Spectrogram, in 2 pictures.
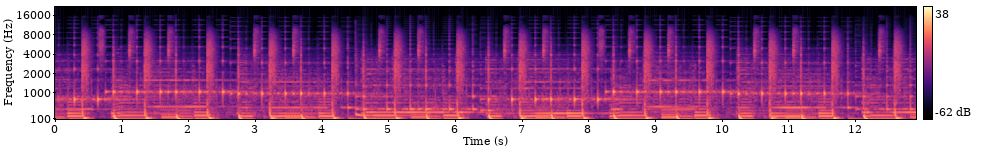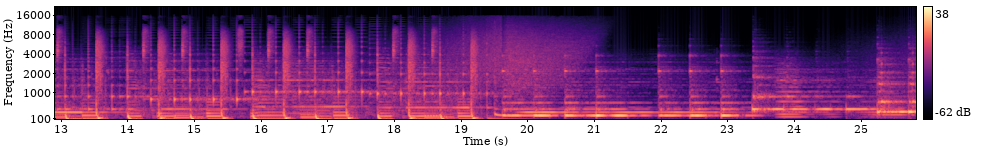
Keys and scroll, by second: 7.5 F3, 7.9 Escape, 9.1 Delete, 10.0 shift+F2, 10.4 Escape.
